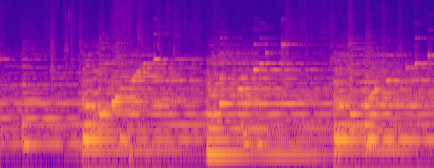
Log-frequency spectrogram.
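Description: Piano being played: a new chord struck about every two and a half seconds, each followed by a run of notes climbing upward.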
